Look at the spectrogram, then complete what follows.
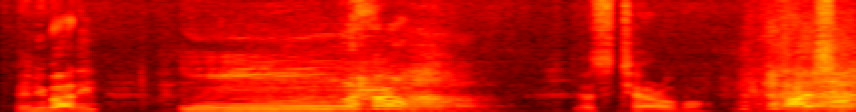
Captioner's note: foreign language; audience laughing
